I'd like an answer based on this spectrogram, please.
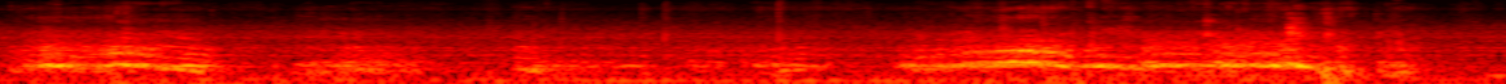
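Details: Young Cavalier King Charles Spaniel puppies raised inside a home pen make low, droning whines and grunts in two longer stretches, wavering in pitch, with short pauses between and a steady indoor hum beneath.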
